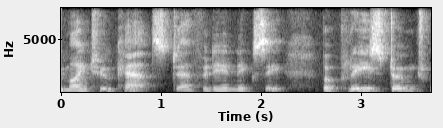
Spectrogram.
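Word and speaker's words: Nyxie: two cats, Daphne and Nixie. But please don't worry about mistaking Nixie's name for Trixie. It's an easy mistake to make, but I know you now know it's Nixie now.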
